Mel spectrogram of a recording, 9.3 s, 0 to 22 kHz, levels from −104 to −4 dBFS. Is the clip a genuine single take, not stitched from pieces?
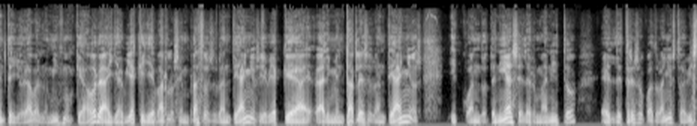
no; 1 cut; at 3.7 s

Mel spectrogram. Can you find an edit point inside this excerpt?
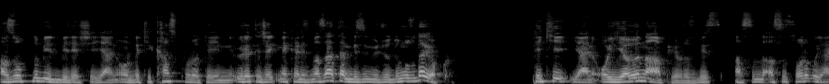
no; 0 cuts

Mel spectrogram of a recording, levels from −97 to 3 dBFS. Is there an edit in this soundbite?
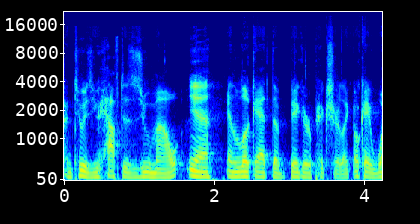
no; 0 cuts

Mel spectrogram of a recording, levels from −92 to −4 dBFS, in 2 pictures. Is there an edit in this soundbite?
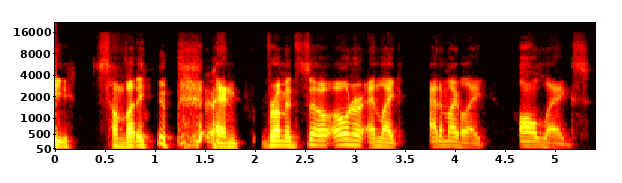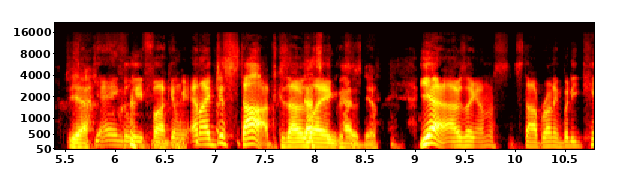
yes; 4 cuts; at 2.1 s, 4.1 s, 5.4 s, 6.6 s

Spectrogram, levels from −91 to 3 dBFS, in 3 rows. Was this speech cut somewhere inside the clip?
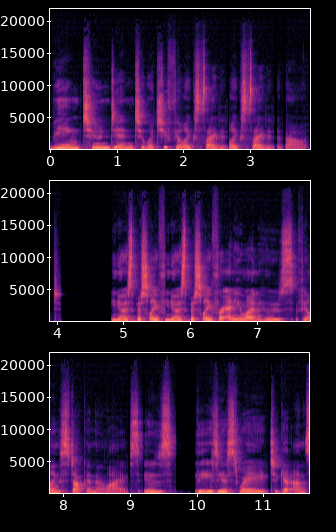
yes; 3 cuts; at 2.7 s, 5.6 s, 10.0 s

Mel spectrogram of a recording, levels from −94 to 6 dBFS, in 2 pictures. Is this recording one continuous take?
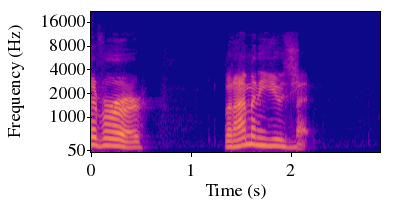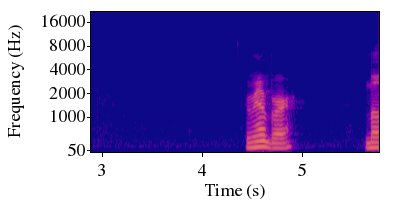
no; 1 cut; at 2.1 s

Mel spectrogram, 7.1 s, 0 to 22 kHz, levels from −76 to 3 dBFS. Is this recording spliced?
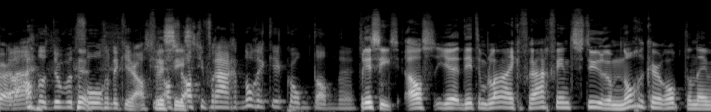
no; 0 cuts

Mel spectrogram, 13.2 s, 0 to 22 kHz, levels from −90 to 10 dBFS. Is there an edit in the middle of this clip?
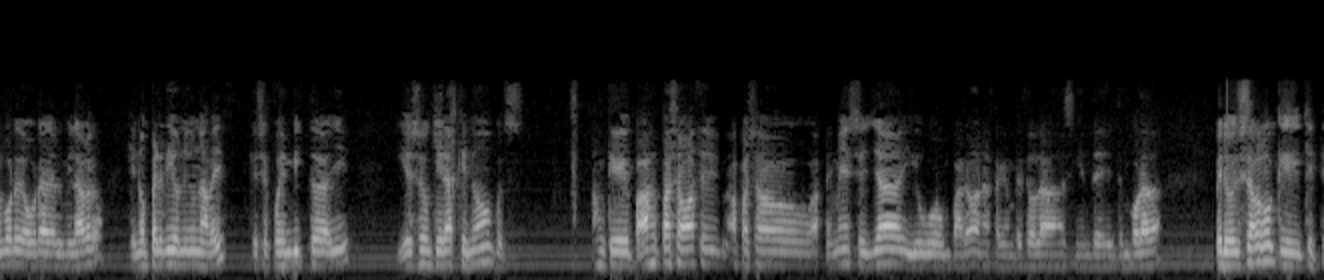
no; 0 cuts

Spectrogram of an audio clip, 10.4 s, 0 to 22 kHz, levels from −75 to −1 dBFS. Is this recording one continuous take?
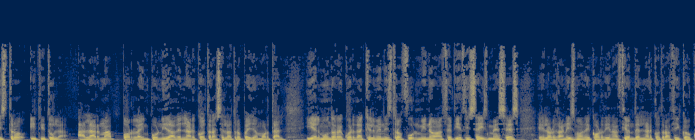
yes; 0 cuts

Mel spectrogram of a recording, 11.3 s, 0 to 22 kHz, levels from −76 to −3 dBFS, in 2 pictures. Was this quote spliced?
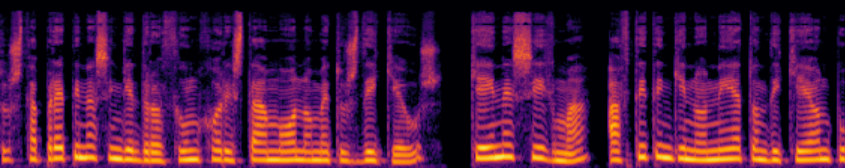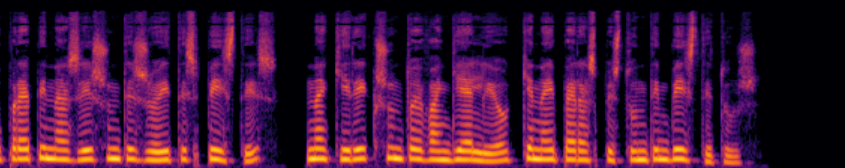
no; 0 cuts

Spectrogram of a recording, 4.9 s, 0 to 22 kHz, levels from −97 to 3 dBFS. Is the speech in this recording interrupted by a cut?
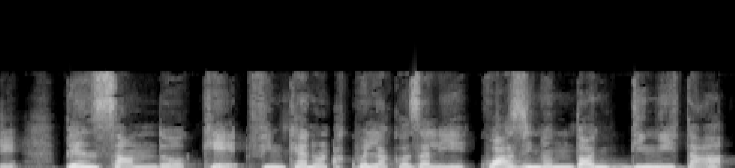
yes; 2 cuts; at 2.2 s, 3.2 s

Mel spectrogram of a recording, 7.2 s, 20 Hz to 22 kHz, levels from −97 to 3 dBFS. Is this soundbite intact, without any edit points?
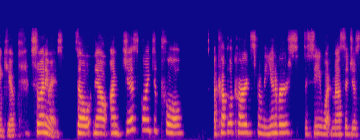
yes; 0 cuts

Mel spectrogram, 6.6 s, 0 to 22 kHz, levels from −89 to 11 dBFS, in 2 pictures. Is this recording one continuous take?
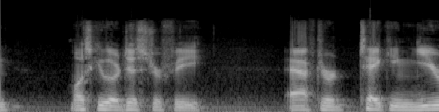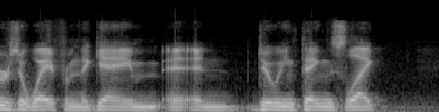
yes; 0 cuts

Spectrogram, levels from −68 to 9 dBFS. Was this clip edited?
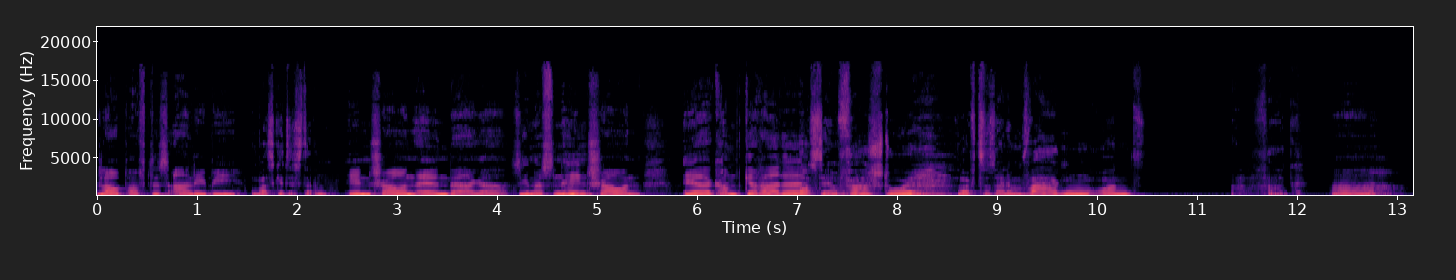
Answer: yes; 2 cuts; at 1.5 s, 2.4 s

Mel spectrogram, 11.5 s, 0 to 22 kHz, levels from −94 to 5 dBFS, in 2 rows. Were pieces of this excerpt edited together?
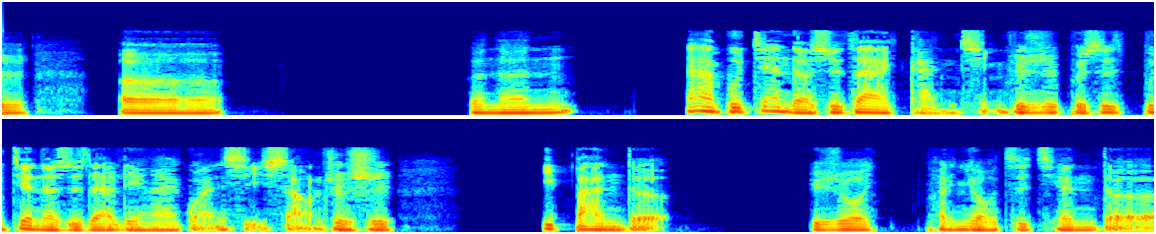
no; 0 cuts

